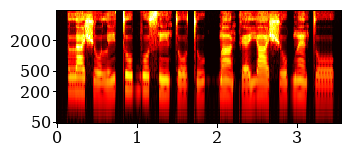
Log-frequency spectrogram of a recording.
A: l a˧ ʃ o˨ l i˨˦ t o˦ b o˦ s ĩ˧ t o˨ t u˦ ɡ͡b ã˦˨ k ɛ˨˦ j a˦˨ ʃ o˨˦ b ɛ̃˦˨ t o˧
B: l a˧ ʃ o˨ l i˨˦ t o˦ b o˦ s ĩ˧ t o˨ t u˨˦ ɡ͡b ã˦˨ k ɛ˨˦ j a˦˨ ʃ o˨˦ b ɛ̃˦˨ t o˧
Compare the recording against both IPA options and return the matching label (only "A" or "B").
B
